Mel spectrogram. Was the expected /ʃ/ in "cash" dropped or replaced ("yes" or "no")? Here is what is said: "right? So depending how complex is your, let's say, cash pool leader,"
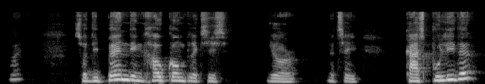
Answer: yes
